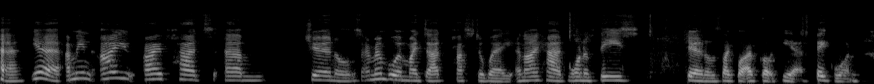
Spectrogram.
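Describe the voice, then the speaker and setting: This woman has a Northern English accent and a bright, sharp tone at a medium pitch. Her intonation is lively, and the sound is dry and close with no echo. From northern England. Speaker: single-parent coach. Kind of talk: interview. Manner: fast.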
